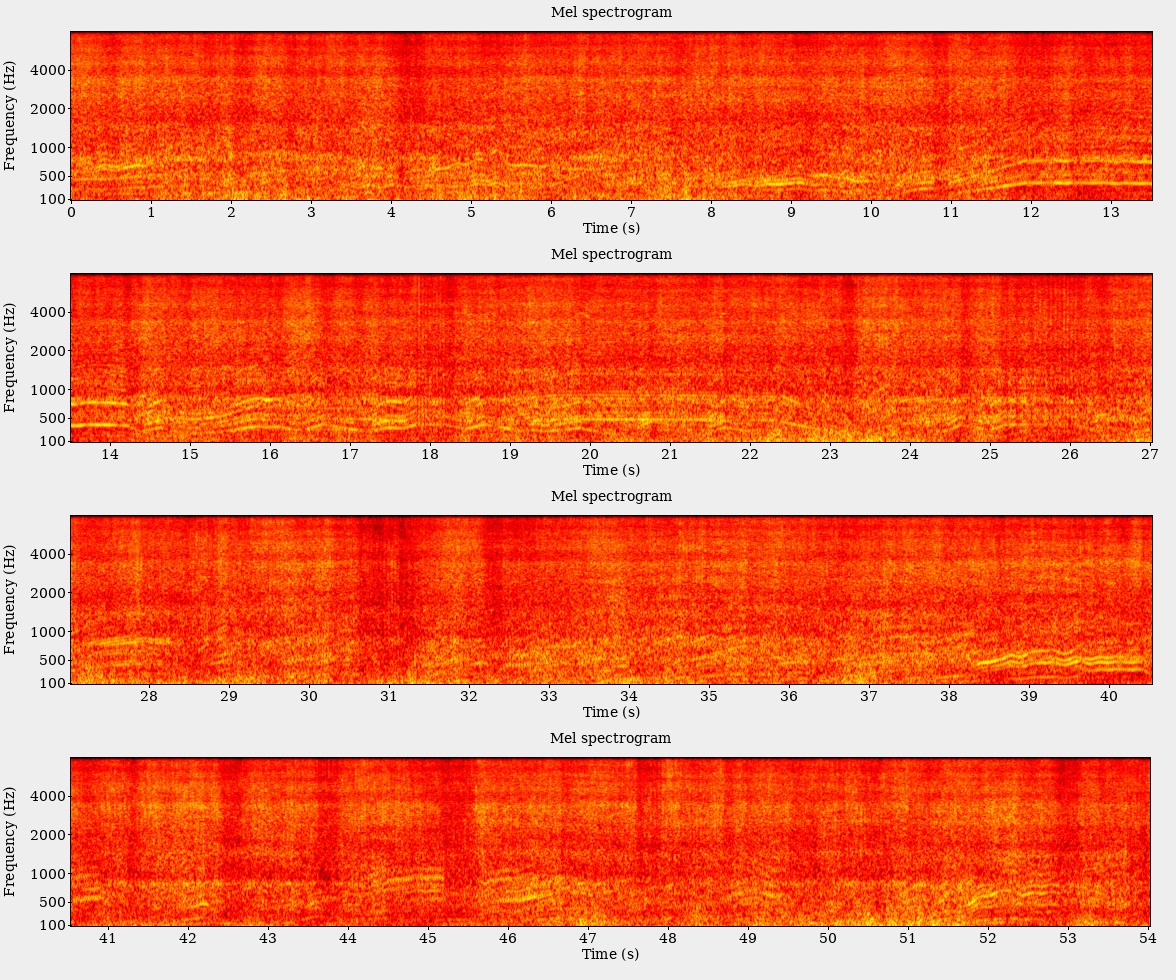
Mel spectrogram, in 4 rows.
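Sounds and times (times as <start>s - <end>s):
car engines revving hard: 0.0s - 54.0s.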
